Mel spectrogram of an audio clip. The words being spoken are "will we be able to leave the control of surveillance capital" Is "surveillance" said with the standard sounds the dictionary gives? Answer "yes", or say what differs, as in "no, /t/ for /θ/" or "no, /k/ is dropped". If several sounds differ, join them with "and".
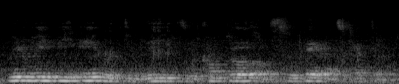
no, /n/ is dropped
